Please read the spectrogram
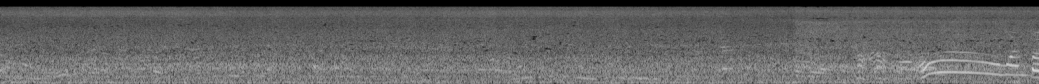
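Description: Steady rush of water falling from the top of a pool wall into shallow water, with voices chattering faintly over it; near the end a voice calls out louder.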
